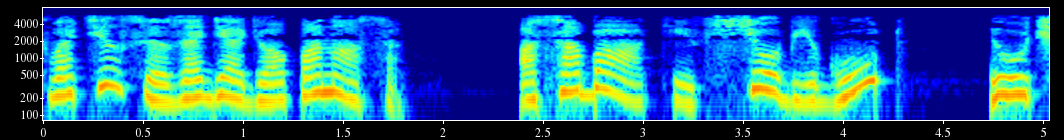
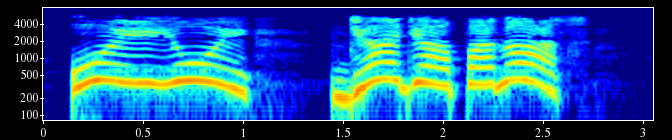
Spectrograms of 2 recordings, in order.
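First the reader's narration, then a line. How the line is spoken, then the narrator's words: Frightened scream. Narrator (Russian): Я испугался и закричал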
